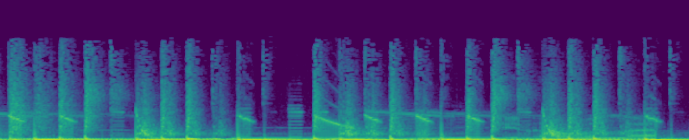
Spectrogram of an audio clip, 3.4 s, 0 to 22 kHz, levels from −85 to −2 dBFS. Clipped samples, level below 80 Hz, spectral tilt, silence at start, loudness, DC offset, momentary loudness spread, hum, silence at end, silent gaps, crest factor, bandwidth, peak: under 0.1%; -14 dBFS; -6 dB/octave; 0 s; -17 LUFS; under 0.1%; 2 LU; none; 0 s; none; 10 dB; 13.5 kHz; -4 dBFS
